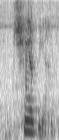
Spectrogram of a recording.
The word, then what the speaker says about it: champion: example the word champion champion do you hear me saying more of an emphasis on the champ for the P for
